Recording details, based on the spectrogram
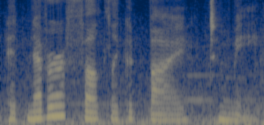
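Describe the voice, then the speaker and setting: A woman playing an obsessive, sweetly pleading ex-girlfriend in an intimate audio roleplay, speaking softly and haltingly. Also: deep voice, lively intonation. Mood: wistful, pleading. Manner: soft, halting, wistful, with sighs and nervous little laughs. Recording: music under the voice.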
